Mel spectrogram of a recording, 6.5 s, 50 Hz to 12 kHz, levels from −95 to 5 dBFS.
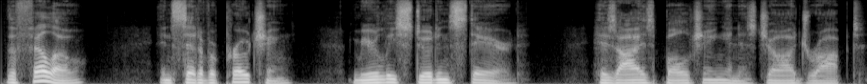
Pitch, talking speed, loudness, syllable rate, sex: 110 Hz, 150 wpm, -17 LUFS, 4.9 syllables/s, male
